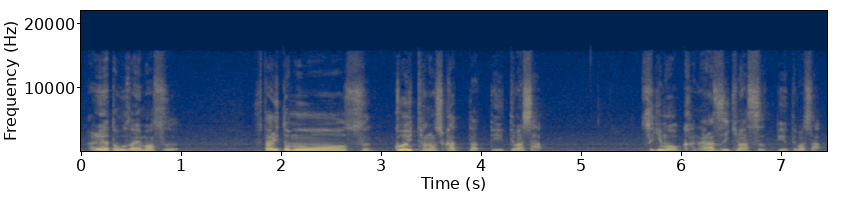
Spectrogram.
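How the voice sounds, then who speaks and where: An actor playing an earnest, flustered young office junior in love in an audio drama, eager and hesitant in casual polite speech. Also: male voice, a little high, expressive, fast, darkish tone, natural voice. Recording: audible background noise.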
